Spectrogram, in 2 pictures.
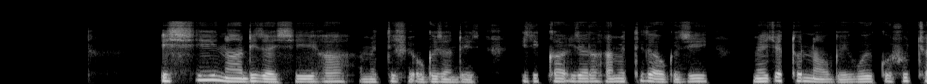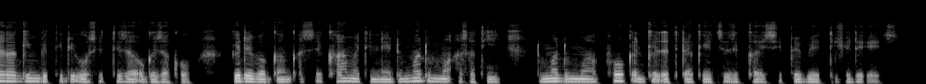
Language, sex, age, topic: Gamo, male, 18-24, government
